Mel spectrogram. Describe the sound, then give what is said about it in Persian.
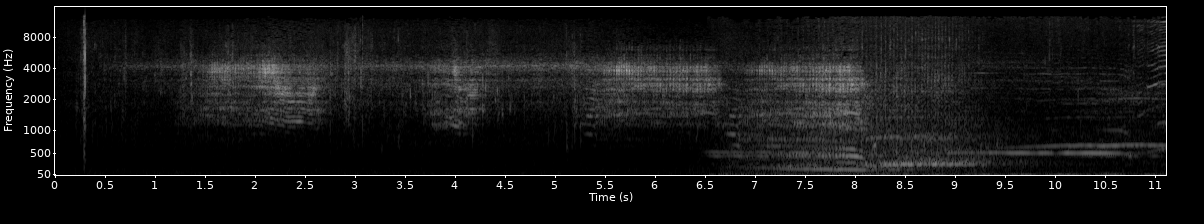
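Underwater recording, made with an underwater microphone in the Pacific Ocean near Hawaii, of humpback whale song: long, sliding moans and higher wavering calls, loud and resonant, rising over a hissy ocean background with no talking. “ما نهنگ گوش پشت هوایی رو فقط با گوش دادن به آوازهاشون پیدا کردیم.”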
